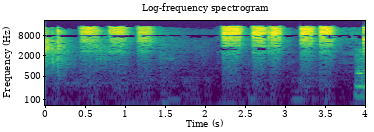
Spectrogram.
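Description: Aerosol spray paint can sprayed onto water in short hissing bursts: two bursts, a pause of about a second, then several quick bursts in a row.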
